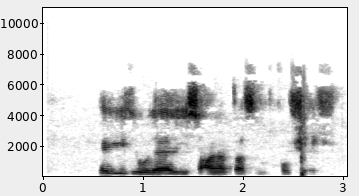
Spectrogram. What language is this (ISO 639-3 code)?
kab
